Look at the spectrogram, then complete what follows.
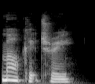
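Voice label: "marquetry", British English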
